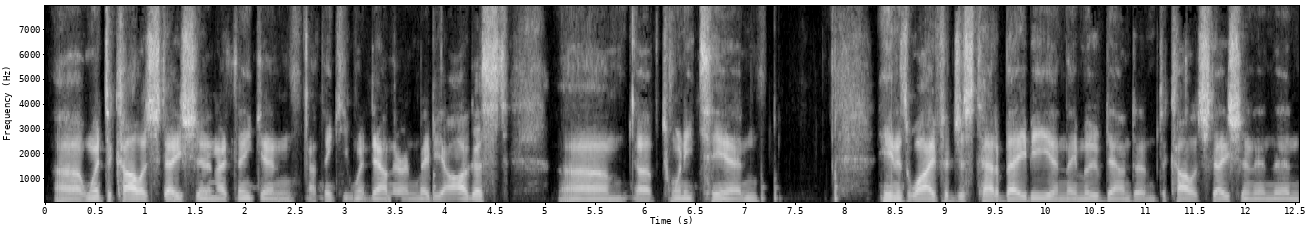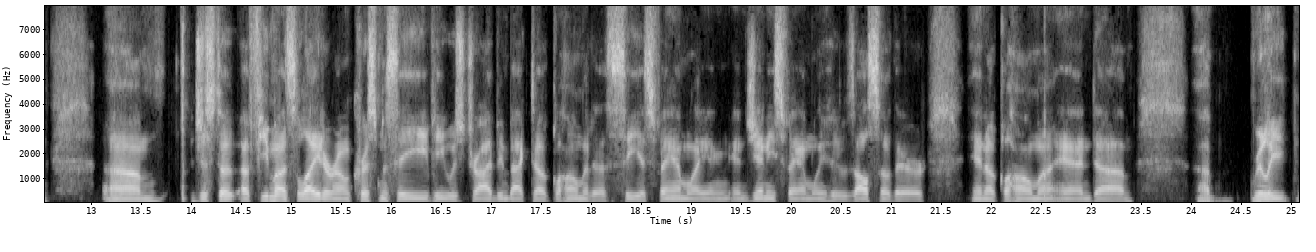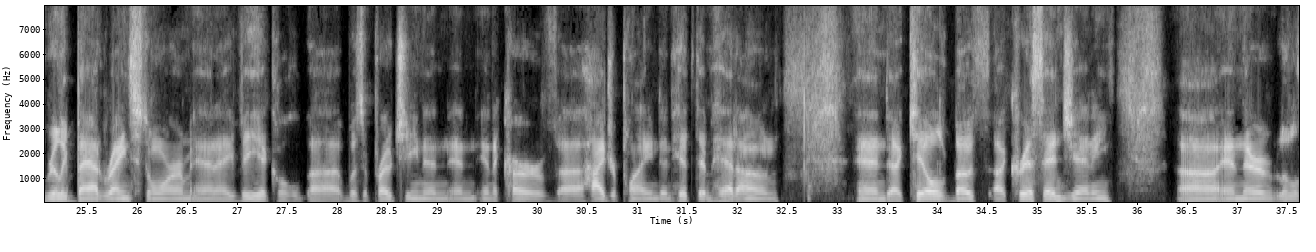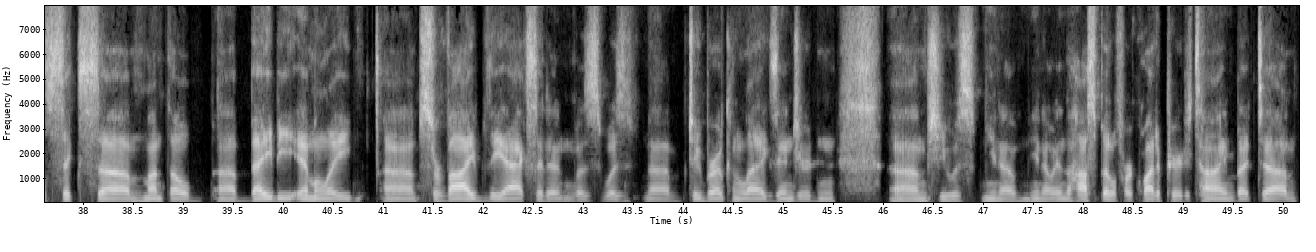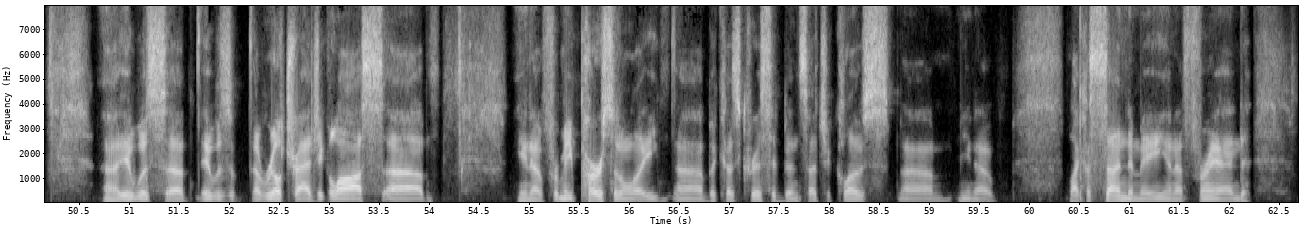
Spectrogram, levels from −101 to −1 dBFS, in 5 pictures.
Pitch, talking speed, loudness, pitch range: 115 Hz, 170 wpm, -19 LUFS, 110-120 Hz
